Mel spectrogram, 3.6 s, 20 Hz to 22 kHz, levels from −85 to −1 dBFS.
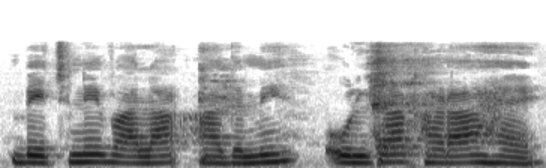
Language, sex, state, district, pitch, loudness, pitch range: Hindi, male, Chhattisgarh, Raipur, 165 Hz, -14 LUFS, 155-175 Hz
